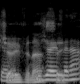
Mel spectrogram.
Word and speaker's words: Giovinazzi: I heard it is actually It's Giovinazzi.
